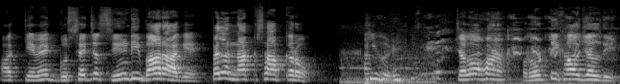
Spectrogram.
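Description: A man's voice: high-pitched, moderate pace, bright, forceful tone, a little hiss or hum. A man with a Punjabi accent giving mocking, sarcastic reaction commentary in colloquial speech. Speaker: host of a roast reaction channel.

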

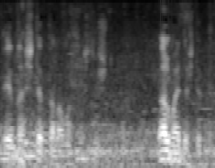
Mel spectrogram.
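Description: A man joking and teasing while filming outdoors on a phone, loud church bells ringing behind him. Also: lowish voice, very animated, very noisy. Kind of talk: casual chat while filming. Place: outdoors on a city street. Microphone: handheld phone.

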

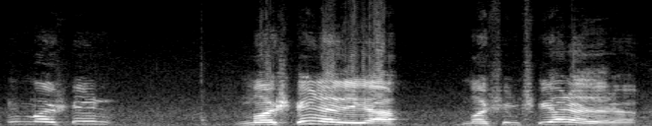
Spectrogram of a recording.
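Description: A doting caretaker, played for sitcom laughs, gushes about the young woman he loves in florid language, boasting and calling others "baba jan." The man's voice is high, pushed and bright with lively intonation, carrying a little hiss or hum on a low-quality recording.

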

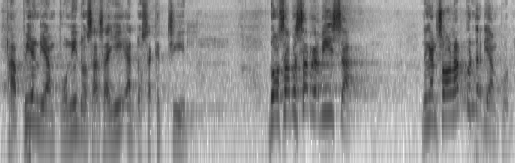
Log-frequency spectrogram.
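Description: Man, preacher, lively sermon, high bright voice, acts out tearful prayers. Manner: animated, mimics weeping prayers, jokes with audience. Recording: long reverb of a hall.

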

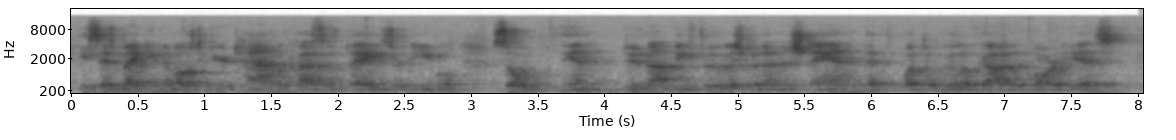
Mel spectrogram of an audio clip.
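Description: A man's voice: mid-range voice, steady tone, moderate pace, few pauses, a little hiss or hum. A middle-aged man preaching a sermon at a pulpit, earnestly reading scripture aloud with emphasis. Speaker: pastor. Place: church sanctuary, indoors, at a pulpit. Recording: echoey church from far off.

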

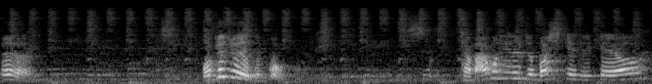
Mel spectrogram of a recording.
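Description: A man's voice: extremely high pitch, animated, unhurried, darkish tone, soft background music, poor audio. A middle-aged man teaching social dance, talking casually and boastfully with jokes as he demonstrates. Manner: boastful, joking, casual banter. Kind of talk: dance lesson with live commentary.

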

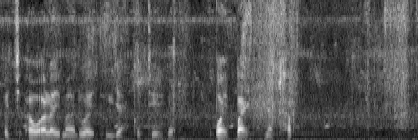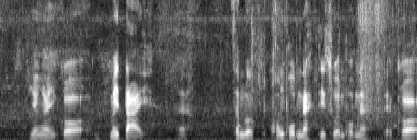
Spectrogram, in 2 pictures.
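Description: A man's voice: fairly low pitch, unhurried, pauses often, a bit bright, a little hiss or hum. A man casually walking through his garden, explaining plant care step by step and often repeating his words. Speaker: garden owner and plant grower. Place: outdoor rural garden.

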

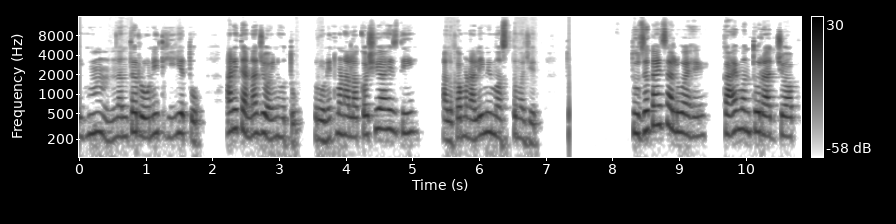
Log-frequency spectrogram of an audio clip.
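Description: A woman's voice: fairly high pitch, a little mellow. A woman with a Marathi accent reading a romance story aloud, voicing every character's lines in her own voice between plain narration tags.

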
